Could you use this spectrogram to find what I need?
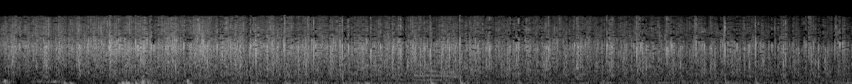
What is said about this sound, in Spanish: Vamos a darle una primera ovación al nuevo Emilio Silvera. Emilio.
